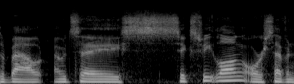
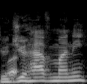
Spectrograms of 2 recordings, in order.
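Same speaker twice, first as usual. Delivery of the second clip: loud put-on Mexican accent; 4 semitones higher, 5 dB louder than usual. Imitating a man who kept asking about money: imitating a Mexican accent. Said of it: "And he was like".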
